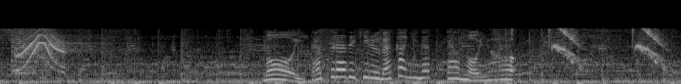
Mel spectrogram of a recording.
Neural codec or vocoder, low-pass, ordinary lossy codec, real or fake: none; 5.4 kHz; none; real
